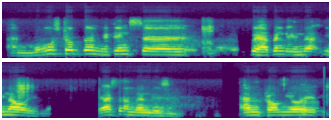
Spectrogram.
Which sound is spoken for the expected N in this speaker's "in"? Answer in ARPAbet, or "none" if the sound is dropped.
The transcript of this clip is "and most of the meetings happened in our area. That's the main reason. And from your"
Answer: N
